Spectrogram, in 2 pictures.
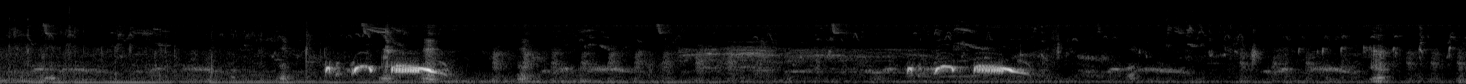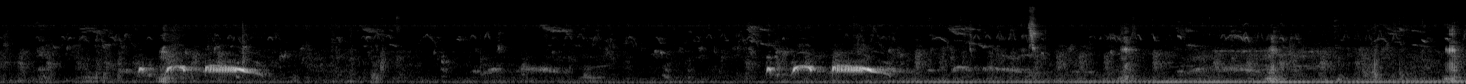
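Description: Swamphens calling: four short bursts of quick, downward-bending notes, repeated every six or seven seconds, with fainter softer calls and light ticks in between.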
